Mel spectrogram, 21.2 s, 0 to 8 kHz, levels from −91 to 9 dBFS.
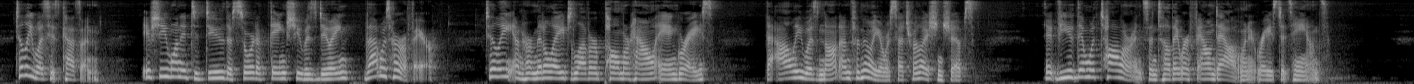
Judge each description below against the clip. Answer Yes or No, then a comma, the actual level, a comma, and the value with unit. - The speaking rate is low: No, average, 150 wpm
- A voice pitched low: No, high, 200 Hz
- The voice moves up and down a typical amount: Yes, average, 3.7 semitones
